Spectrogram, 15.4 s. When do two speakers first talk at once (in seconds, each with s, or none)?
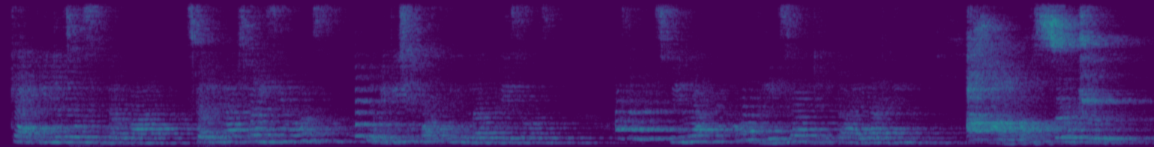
none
